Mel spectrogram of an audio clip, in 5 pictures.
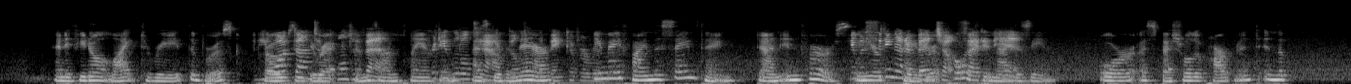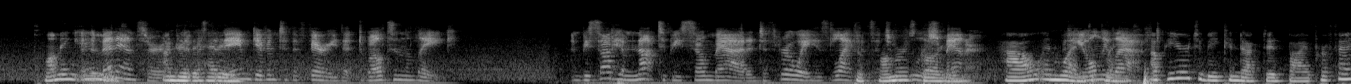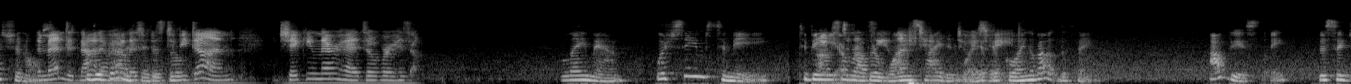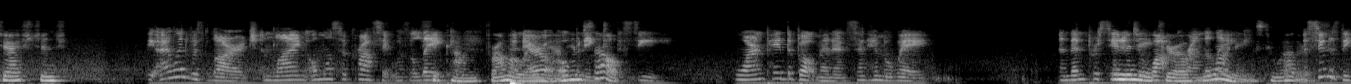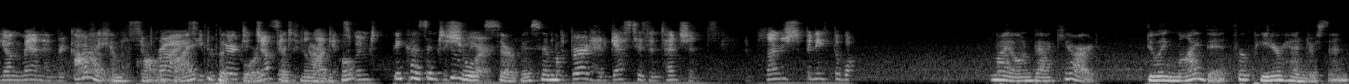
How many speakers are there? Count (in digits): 2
